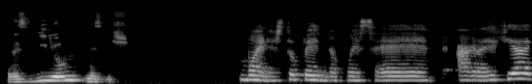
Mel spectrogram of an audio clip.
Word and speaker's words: Mesguich: Guillaume, pero efectivamente son con fónicas muy francesas, entonces solo los franceses lo pueden pronunciar. Pero es Guillaume Mesguich.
